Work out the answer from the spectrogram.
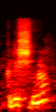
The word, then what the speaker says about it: कृष्ण: सो it will be कृष्ण, यस है ना? सर। तो कृष्णा बुलाते हैं अंग्रेजी वाले, but that's not the correct pronunciation. ठीक है कृष्ण।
